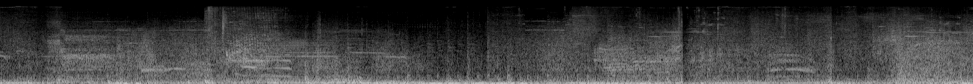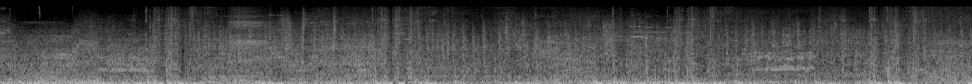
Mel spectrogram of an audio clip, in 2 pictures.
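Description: Robot creatures screech and roar.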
